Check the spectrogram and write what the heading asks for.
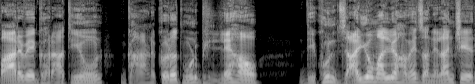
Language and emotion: Goan Konkani, fearful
